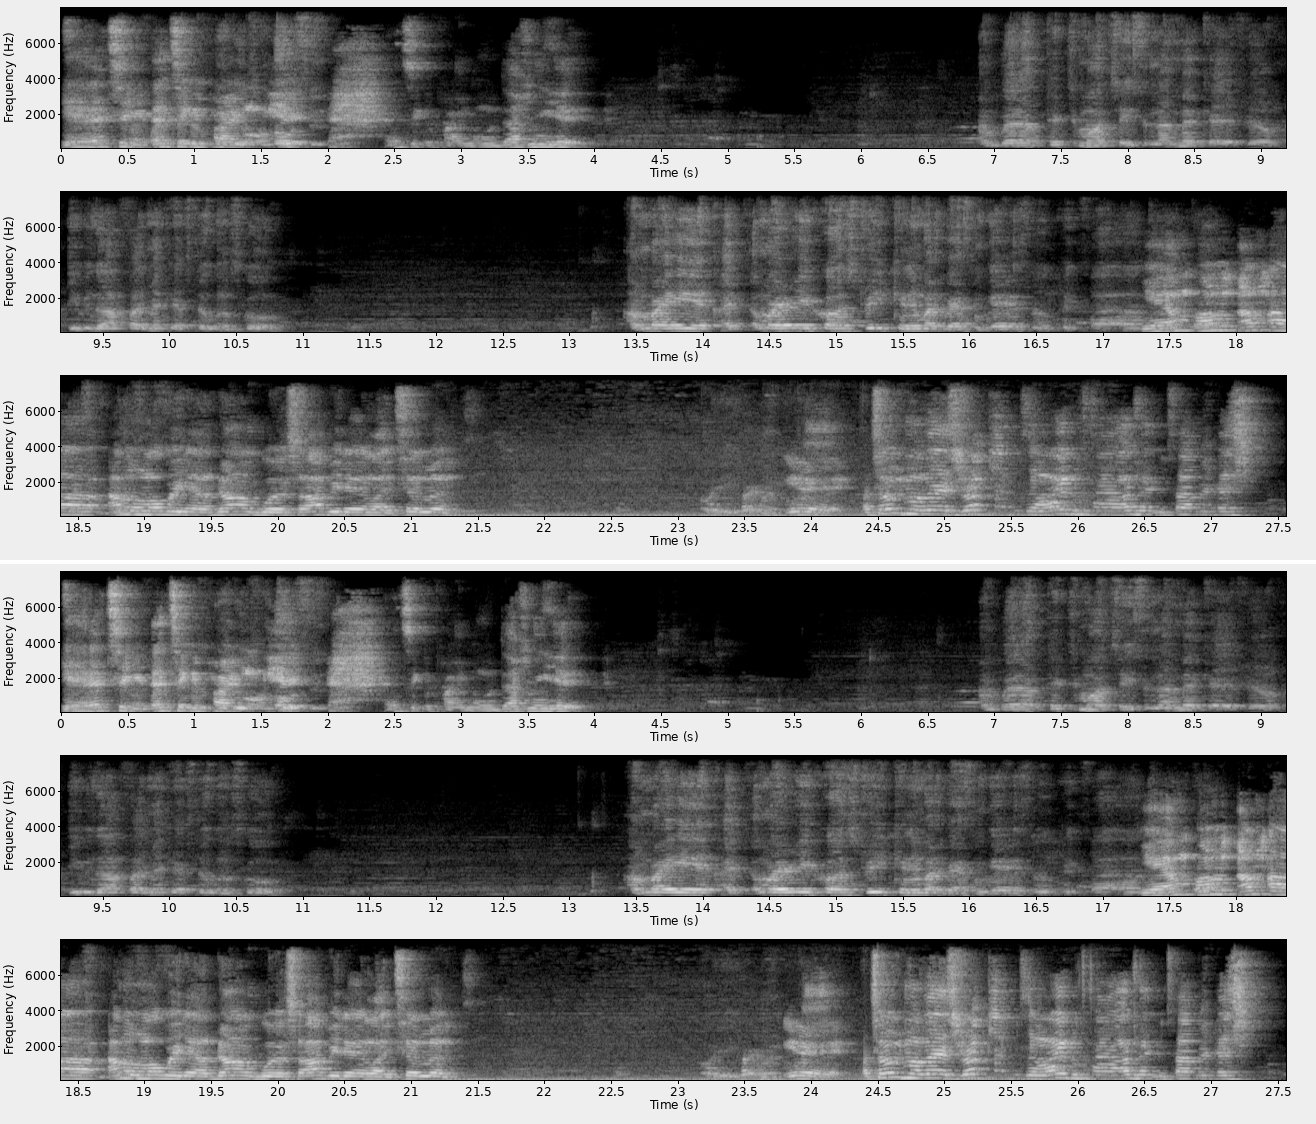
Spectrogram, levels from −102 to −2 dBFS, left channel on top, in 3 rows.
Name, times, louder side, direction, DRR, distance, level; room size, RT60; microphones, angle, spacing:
voice 1, 0.0-3.9 17.3-21.3 23.2-27.3, right 2 dB, 45° right, 4 dB, 0.4 m, -27 dB
voice 2, 0.5-1.8 6.9-10.8 13.4-16.6 16.9-17.8 18.4-18.9 23.2-24.0, right 2 dB, 60° left, -1 dB, 0.9 m, -32 dB
voice 3, 2.5-3.2 4.3-5.3 5.9-7.5 8.3-8.5 9.2-9.6 10.0-13.5 15.1-15.2 16.6-17.4 18.1-18.3 21.7-22.7 23.3-23.8 24.3-24.8 25.9-26.1 26.9-27.2, equal, 10° right, -2 dB, 0.7 m, -59 dB
sound 1, 21.1-26.4, left 1 dB, 15° left, 0.4 m, -42 dB
2.2 x 2.2 x 3.0 m, 0.35 s
head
